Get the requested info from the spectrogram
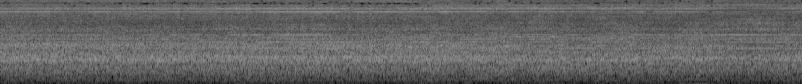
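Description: Electric heat gun running steadily, its fan blowing a constant whoosh of hot air with a faint steady whine, as it is moved over wood-burning paste on denim.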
